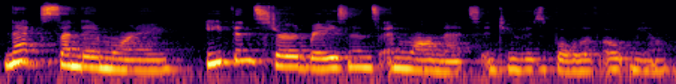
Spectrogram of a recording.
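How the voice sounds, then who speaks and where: Female children's storytime reader, deliberate and expressive, mid-range voice, echoey room. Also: medium pitch. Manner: slow, deliberate, expressive phrasing. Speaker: children's librarian hosting storytime. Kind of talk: picture book read-aloud for young children. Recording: roomy echo, faint background noise.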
